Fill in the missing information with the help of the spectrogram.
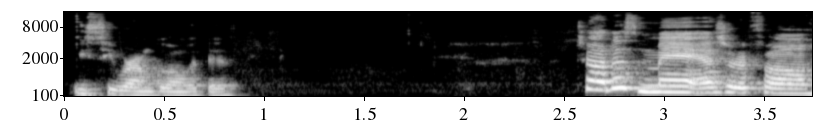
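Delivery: ordinary talk, nothing marked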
